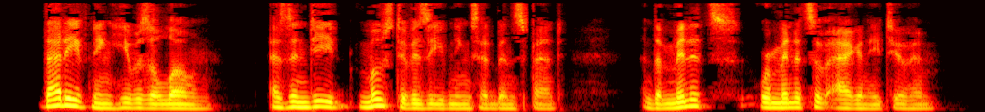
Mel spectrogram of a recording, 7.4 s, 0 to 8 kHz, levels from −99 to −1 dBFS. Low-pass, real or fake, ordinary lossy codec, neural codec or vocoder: 7.2 kHz; fake; MP3, 32 kbps; codec, 16 kHz, 6 kbps, DAC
